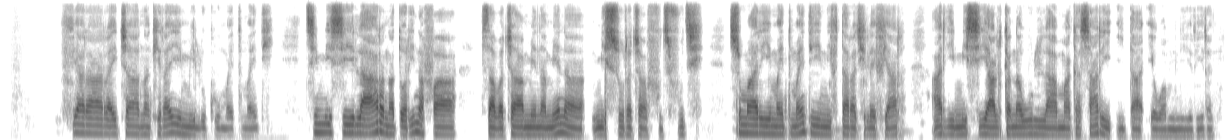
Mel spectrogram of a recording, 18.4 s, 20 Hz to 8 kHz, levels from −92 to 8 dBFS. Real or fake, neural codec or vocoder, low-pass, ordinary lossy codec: real; none; 7.2 kHz; Opus, 64 kbps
